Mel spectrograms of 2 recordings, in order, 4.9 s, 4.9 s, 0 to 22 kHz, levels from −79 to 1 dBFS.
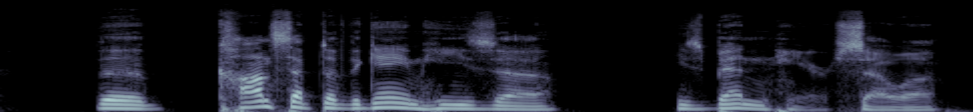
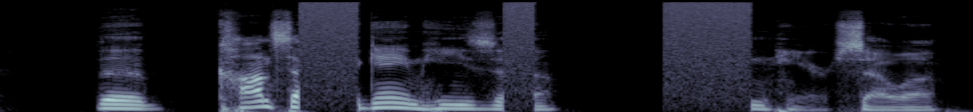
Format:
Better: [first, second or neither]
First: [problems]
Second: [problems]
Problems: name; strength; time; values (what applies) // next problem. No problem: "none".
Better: first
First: none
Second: audio cutting out; filled with static; at 1.5 s, at 2.5 s and at 3.5 s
